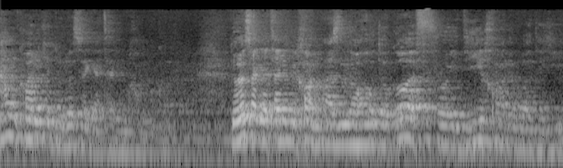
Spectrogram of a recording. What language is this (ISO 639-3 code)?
fas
